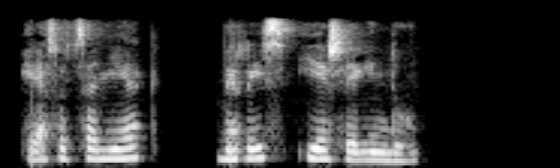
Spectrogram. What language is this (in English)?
Basque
